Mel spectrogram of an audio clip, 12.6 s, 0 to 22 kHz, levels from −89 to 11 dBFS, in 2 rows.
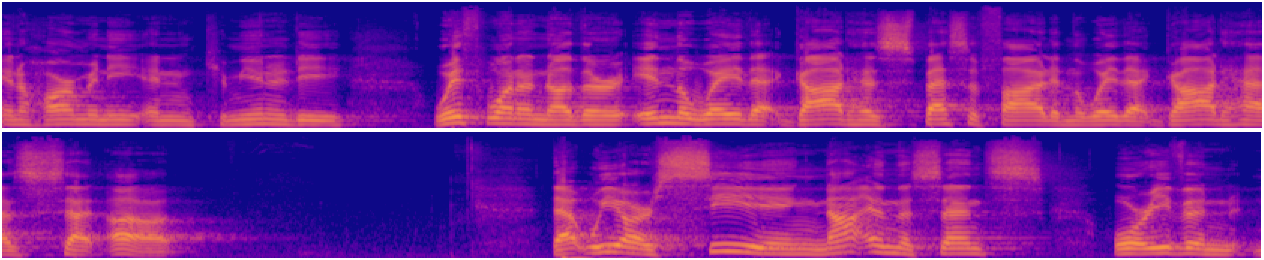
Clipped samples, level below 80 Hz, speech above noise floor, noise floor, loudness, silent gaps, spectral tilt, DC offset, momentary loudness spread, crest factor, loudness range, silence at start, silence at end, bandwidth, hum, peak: under 0.1%; -58 dBFS; 47 dB; -69 dBFS; -22 LUFS; none; -3.5 dB/octave; under 0.1%; 9 LU; 16 dB; 3 LU; 0 s; 0 s; 18.5 kHz; none; -8 dBFS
